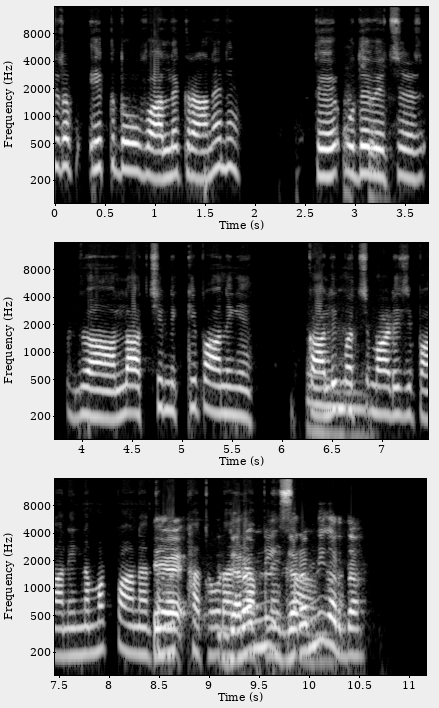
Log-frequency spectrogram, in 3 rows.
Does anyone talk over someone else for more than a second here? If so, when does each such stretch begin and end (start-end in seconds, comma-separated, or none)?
8.6-10.3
